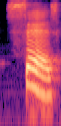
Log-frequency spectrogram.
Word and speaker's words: says: says saying said said we change that a and this to a short e says he says or they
